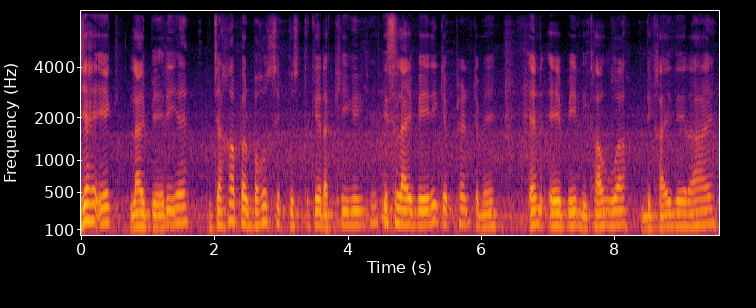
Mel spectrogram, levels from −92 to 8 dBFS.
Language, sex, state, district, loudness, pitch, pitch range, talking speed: Hindi, male, Bihar, Gopalganj, -19 LUFS, 135 Hz, 125-145 Hz, 165 wpm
